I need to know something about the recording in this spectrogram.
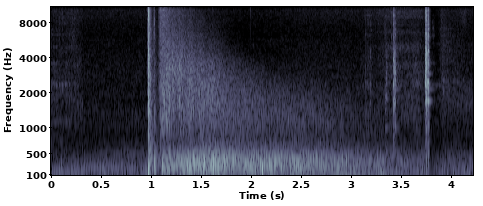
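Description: A rifle fires a single loud shot that echoes across open ground.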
